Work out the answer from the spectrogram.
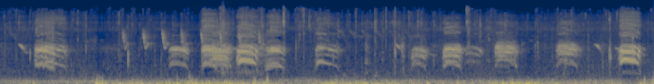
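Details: Many crows fighting over food, with loud, hoarse caws crowding one after another in dense overlapping bursts over a rumbling low background noise.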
